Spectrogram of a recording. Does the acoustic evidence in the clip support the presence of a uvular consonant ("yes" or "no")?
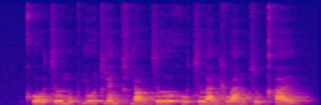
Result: no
